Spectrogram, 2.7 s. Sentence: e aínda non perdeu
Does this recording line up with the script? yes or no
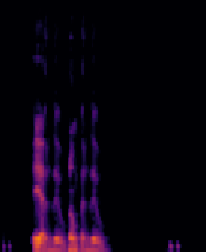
no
